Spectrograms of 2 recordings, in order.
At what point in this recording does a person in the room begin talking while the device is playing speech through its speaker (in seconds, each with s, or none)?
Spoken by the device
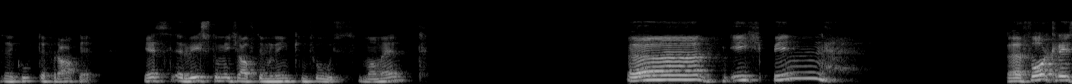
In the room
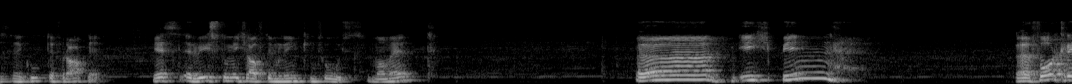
none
